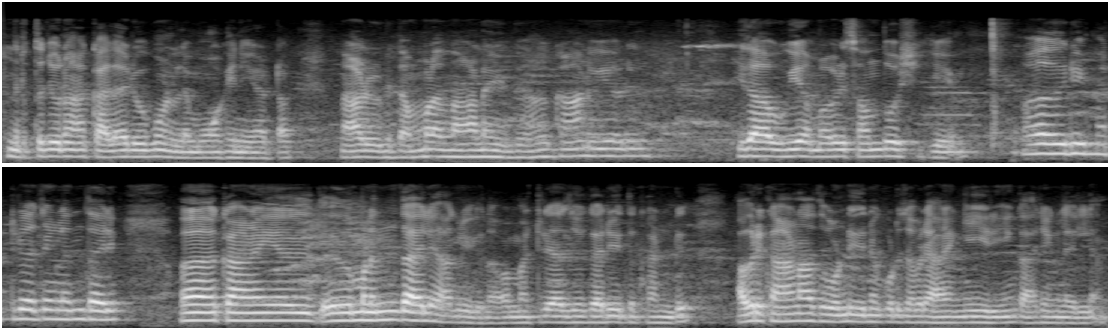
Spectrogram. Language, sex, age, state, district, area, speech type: Malayalam, male, 18-30, Kerala, Kollam, rural, spontaneous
